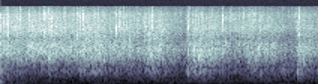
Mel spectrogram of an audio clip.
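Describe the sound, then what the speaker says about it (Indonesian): A church congregation claps together in sustained, dense applause during a worship service, steady and fairly even throughout without talk over it. "Tepuk tangannya yang paling meriah buat Tuhan kita"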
